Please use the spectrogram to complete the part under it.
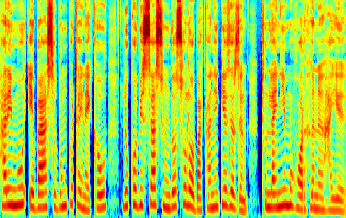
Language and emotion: Bodo, neutral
